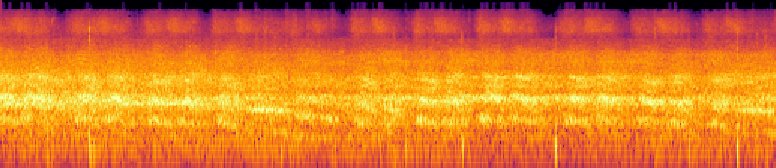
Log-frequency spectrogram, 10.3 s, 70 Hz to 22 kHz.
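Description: Simulated stadium crowd in PES 21 during a Chelsea vs Brentford Premier League match, a steady dense roar of cheering and chanting that holds loud throughout with occasional swells.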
